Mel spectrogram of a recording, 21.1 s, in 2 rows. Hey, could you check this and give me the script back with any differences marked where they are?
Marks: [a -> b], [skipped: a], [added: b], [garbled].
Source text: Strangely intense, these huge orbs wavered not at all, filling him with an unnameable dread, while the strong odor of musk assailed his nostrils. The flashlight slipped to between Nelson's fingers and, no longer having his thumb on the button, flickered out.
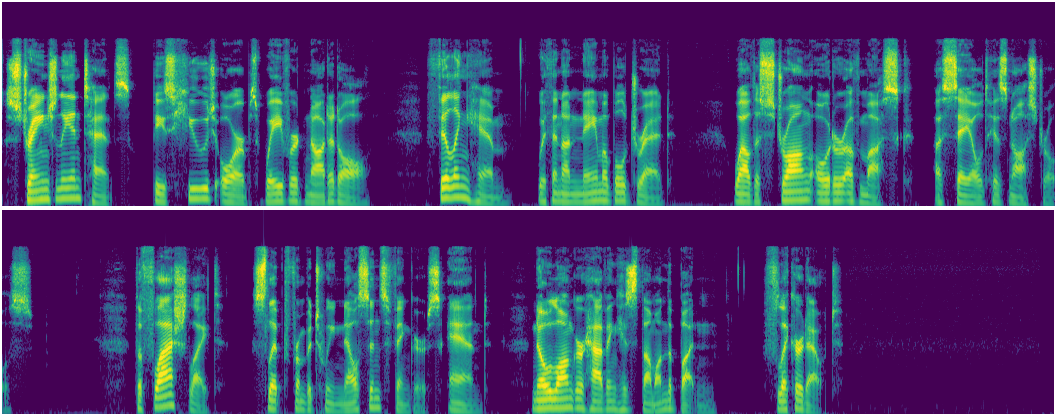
Strangely intense, these huge orbs wavered not at all, filling him with an unnameable dread, while the strong odor of musk assailed his nostrils. The flashlight slipped [to -> from] between Nelson's fingers and, no longer having his thumb on the button, flickered out.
